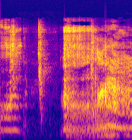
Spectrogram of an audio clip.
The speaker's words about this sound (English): My dog is right here. Can you hear him?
